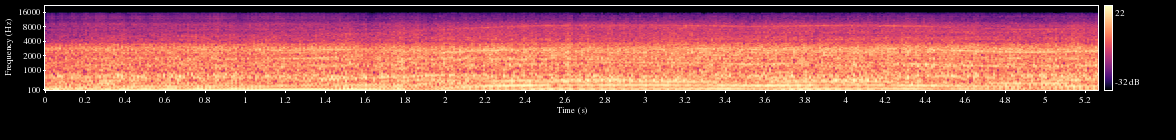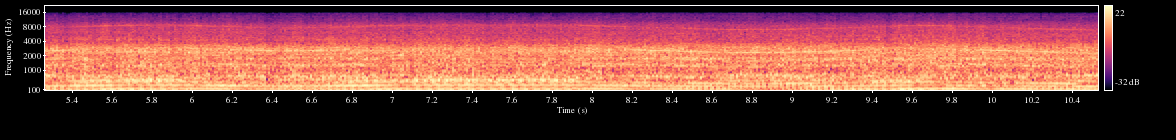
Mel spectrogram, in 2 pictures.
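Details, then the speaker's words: Old Honda Vario scooter that hesitates and stutters on the road, with a normal spark at idle: at mid, part throttle the note wavers and cuts out at irregular moments, then recovers. Intermittent spark breakup misfire. "Jadi kalau yang di saat dia engak Normal itu teman-teman putus-putus ya begitu ya"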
